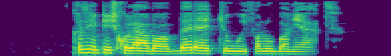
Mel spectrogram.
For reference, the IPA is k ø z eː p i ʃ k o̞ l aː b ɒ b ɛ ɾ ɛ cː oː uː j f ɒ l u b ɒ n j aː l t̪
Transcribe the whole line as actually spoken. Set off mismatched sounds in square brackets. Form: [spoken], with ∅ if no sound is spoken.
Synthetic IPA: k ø z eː p i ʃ k o̞ l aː b ɒ b ɛ ɾ ɛ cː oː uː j f ɒ l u b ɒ n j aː [r] t̪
